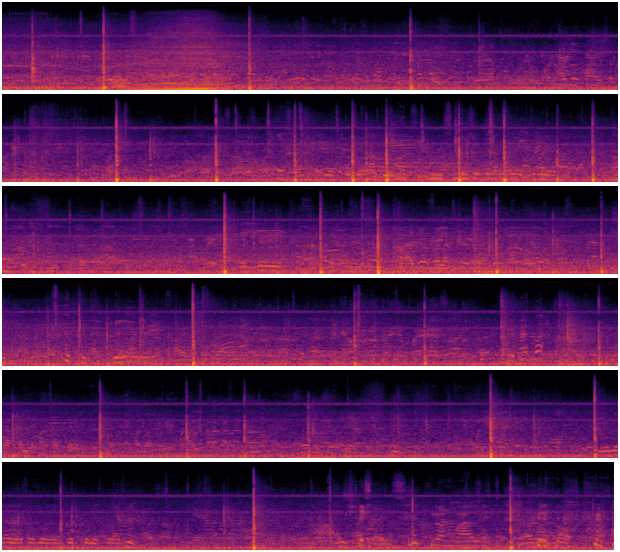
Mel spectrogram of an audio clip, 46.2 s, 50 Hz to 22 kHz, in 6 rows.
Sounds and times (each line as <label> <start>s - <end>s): Motocicleta pasando 0.0s - 3.4s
